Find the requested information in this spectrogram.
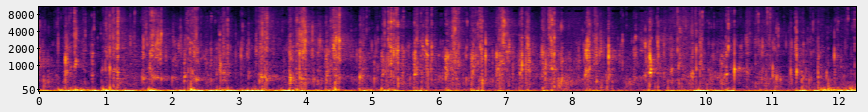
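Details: A two-and-a-half-year-old English-type Labrador Retriever named Lucky eats raw meat indoors, with dense, irregular wet chewing and crunching, about two and a half bites a second, loud and close throughout.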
